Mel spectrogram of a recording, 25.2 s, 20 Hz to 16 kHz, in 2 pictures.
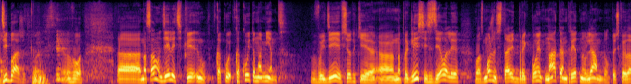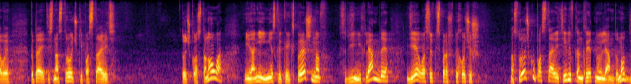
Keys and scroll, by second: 11.2 super+F8.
